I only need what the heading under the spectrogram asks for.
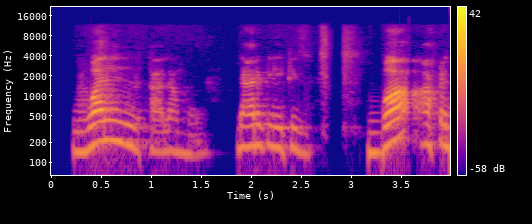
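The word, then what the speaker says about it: وَالْقَلَمُ: The qaf is from harfu qamariya, so that's why lam is pronounced here. Wal qalamu. I'm not saying wa qalamu.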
